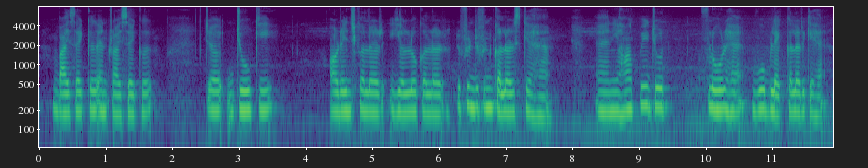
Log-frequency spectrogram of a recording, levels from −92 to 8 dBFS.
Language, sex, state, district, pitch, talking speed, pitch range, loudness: Hindi, female, Uttar Pradesh, Budaun, 190 Hz, 125 wpm, 180-200 Hz, -26 LUFS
